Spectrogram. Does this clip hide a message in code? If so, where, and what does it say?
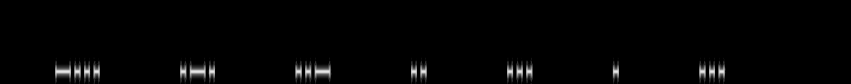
Yes: Morse code from 0.6 to 7.2 s, heard as a keyed tone, about 25 wpm, spaced as for 9 wpm, 600 Hz. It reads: BRUISES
